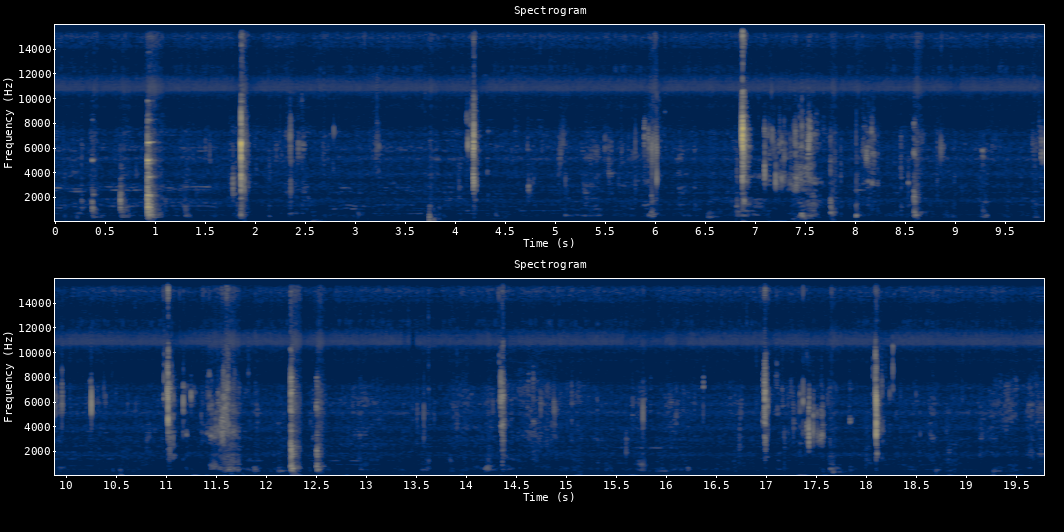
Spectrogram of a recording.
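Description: A person chewing food close to the microphone, with wet mouth and lip-smacking sounds and scattered sharp, crunchy clicks.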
